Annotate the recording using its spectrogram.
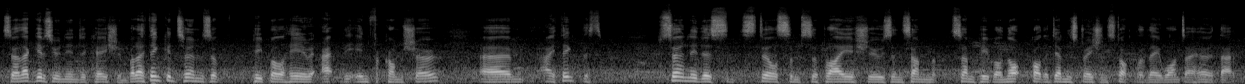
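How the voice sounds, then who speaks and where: Man explaining over clear background noise. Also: medium pitch, moderate pace. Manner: explanatory, often repeats words and restarts phrases. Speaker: company product executive being interviewed. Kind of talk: informal trade show interview. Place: busy trade show exhibition hall. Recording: loud trade show floor noise. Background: clear ambient show floor noise.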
